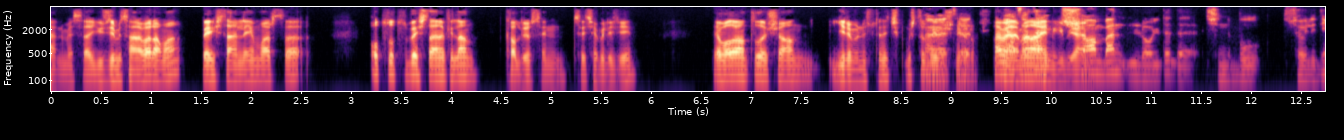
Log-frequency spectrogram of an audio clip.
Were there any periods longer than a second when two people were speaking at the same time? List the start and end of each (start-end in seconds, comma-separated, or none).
8.7-10.4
